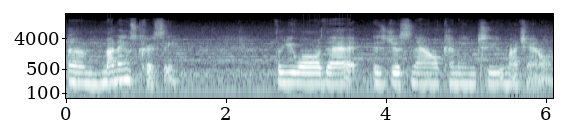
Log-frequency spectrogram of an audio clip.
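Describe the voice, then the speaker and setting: A woman, telling her personal story to camera in a halting, hesitant way with many restarts. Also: medium pitch, flat delivery, gravelly, music in the background, low-quality recording. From Tennessee. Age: 20s. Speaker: vlogger. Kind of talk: personal confessional vlog.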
